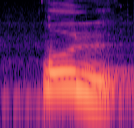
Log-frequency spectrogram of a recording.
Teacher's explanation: কুল এখানে বড় কাফ আছে, আওয়াজটি গলা থেকে আনতে হবে।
